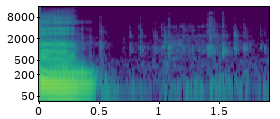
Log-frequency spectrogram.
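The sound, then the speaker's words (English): Typing on a computer keyboard gives faint, rapid, uneven clicks and taps after a brief voice at the start. “Let me type this down.”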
